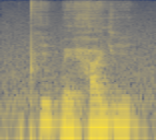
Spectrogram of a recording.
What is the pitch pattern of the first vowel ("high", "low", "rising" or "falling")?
high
